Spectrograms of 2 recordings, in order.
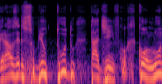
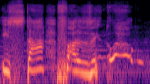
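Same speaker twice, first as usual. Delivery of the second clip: high, loud tearful preaching, slowing down; impassioned preaching; 10 semitones higher, 4 dB louder, slower than usual. Real, not acted. Preacher crying out God's words to the congregation, high and loud. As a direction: preach at full force, voice crying out.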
